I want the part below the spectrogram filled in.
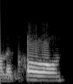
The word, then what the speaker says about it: Nichole: So my name is Chanel Nicole. My YouTube channel is at Nicole's Place. Nicole is spelled NICHOLE.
